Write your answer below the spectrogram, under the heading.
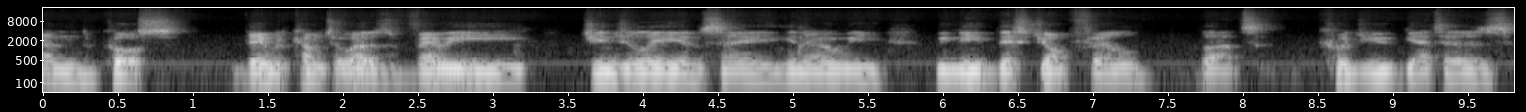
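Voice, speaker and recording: A man with a British accent speaks at a very slow pace and fairly low pitch, his intonation fairly even. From England. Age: 50s. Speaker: staffing company CEO. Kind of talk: webinar discussion.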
